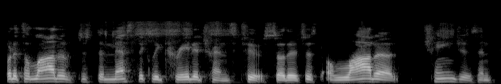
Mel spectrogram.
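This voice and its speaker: A middle-aged American man from Los Angeles answers interview questions in a measured, mid-pitched voice. He often restarts his phrases, and the sound is dull and lo-fi. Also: a little hiss or hum. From Los Angeles, USA. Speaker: guest, education consultant.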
